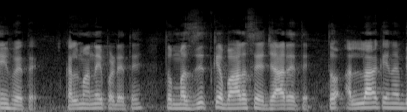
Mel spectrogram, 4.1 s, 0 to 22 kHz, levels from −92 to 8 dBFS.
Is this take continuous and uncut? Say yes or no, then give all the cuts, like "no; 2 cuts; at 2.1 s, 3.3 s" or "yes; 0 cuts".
no; 2 cuts; at 1.5 s, 3.1 s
